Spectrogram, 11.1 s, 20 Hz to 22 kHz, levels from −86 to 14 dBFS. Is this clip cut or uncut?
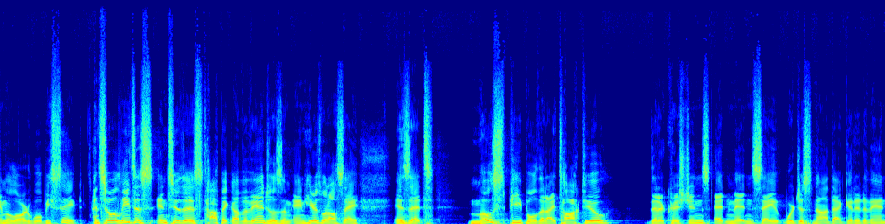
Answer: cut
